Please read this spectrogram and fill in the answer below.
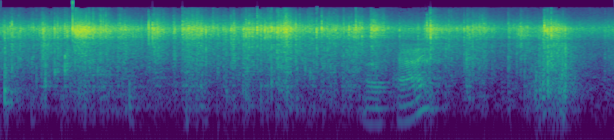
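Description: Gift-wrapping paper crinkling and tearing in irregular bursts as a small present is unwrapped by hand.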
